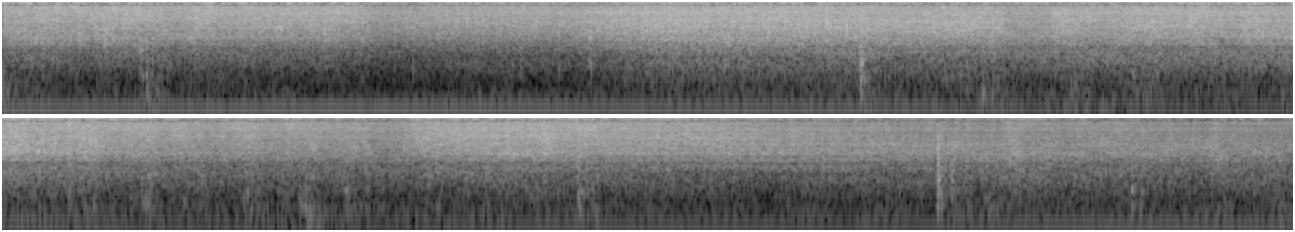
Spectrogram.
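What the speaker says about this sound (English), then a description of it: "Cooking it on high heat because I want it to stick and brown." Pork sizzles and fries in a pan on high heat, a steady close hiss of spitting fat running throughout with occasional small pops and scrapes, and no talking.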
